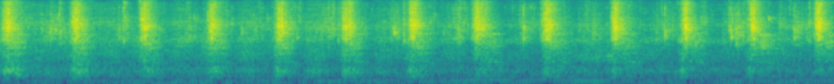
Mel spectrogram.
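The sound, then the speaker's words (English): Rapid, rhythmic breath-of-fire breathing in and out through the nose while pumping the navel, about two to three sharp hissing breaths per second, each a short airy burst, steady and moderately loud with no talking. “And this is breath of fire. It's a rhythmic breathing in and out through the nose.”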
